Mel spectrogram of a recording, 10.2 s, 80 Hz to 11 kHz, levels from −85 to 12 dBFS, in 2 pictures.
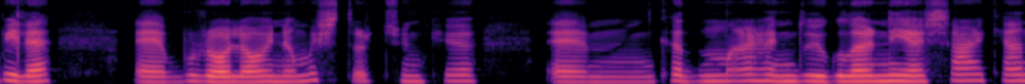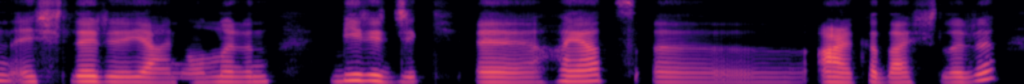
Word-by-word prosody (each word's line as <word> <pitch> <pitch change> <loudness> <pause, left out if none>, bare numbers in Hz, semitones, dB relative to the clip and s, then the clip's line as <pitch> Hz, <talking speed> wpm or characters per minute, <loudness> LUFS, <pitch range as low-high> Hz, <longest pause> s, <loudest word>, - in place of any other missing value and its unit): bile, 215 -2 +4 0.4
eee, 195 -1 +2
bu 215 -1 -4
rol 195 -1 +5
oynamıştır. 205 +5 -3
Çünkü, 220 +1 -7 0.4
emm, 190 -1 -4
kadınlar, 215 +1 -2
hani, 210 -2 0
duygularını 210 0 +4
yaşarken 225 +2 0
eşleri, 195 0 +2
yani, 175 -2 0
onların 190 +3 -4 0.3
biricik, 205 -4 0
eee, 180 0 +2
hayat, 215 +1 +3
ııı, 180 -1 -10
arkadaşları, 180 - +2
200 Hz, 110 wpm, -26 LUFS, 185-215 Hz, 0.4 s, rol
